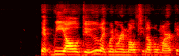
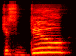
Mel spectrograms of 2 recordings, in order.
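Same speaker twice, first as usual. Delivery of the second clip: mocking the guru; 4 semitones higher, 6 dB louder than usual. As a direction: ham up a smug coach preaching obedience. Mocking Randy's self-important pitch.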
